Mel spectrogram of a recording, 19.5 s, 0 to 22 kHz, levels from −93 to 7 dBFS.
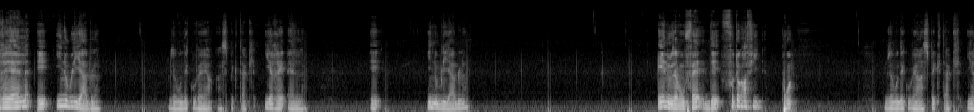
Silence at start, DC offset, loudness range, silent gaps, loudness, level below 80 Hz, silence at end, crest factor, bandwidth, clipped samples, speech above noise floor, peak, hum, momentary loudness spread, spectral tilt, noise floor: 0 s; under 0.1%; 9 LU; none; -30 LUFS; -42 dBFS; 0 s; 24 dB; 13.5 kHz; under 0.1%; 39 dB; -6 dBFS; none; 17 LU; -7.5 dB/octave; -67 dBFS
